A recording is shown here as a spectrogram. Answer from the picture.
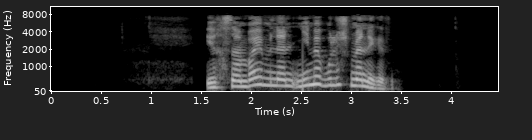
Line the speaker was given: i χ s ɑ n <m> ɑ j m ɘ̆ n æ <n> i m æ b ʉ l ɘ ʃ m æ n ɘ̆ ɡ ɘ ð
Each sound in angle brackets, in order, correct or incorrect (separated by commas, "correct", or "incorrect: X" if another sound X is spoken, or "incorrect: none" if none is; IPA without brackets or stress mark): incorrect: b, incorrect: nː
